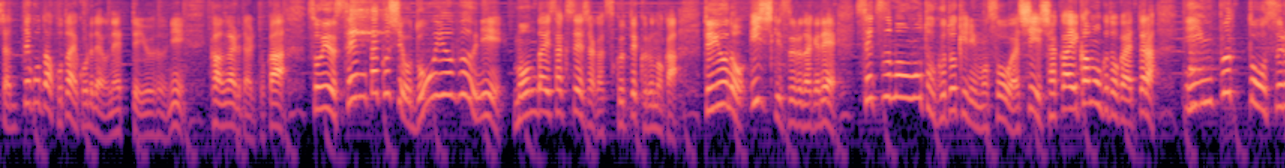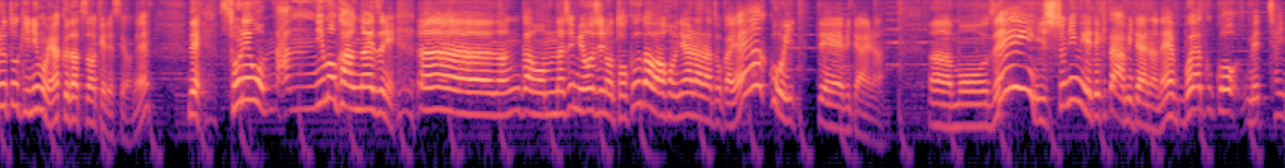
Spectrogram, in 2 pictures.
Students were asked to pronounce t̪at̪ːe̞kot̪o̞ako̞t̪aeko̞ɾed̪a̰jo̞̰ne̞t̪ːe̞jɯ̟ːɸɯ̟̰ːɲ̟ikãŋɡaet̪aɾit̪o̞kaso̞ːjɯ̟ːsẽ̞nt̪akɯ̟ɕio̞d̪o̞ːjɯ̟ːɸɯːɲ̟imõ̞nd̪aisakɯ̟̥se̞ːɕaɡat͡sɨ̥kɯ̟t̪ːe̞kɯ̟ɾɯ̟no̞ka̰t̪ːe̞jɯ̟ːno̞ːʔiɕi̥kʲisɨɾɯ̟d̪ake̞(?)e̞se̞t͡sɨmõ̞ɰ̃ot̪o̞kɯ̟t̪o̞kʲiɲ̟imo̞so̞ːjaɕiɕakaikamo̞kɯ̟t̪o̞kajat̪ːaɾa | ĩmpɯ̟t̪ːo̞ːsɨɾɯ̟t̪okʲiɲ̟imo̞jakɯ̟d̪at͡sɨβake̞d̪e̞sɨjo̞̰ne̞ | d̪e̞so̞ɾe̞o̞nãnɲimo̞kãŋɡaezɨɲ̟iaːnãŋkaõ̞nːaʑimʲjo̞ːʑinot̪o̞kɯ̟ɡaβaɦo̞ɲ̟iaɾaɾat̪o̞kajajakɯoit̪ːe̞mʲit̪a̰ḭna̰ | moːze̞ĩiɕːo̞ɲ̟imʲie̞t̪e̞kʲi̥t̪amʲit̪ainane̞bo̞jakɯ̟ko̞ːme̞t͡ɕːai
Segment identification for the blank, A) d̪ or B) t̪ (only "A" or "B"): A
